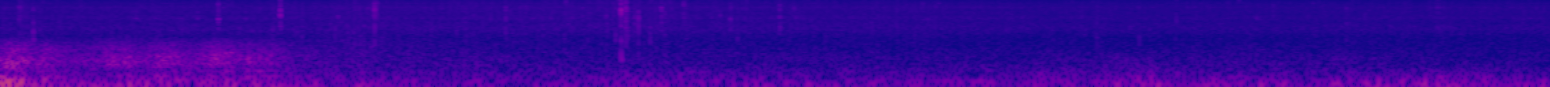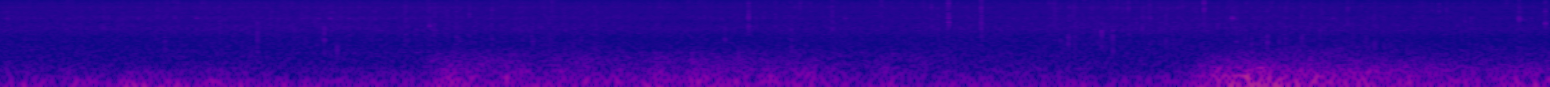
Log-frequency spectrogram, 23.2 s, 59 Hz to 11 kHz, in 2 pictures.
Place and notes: Garden at home. EM172 capsules on small polycarbonate disc with wind protection to a SD702 recorder. Mounted on a tripod about 1200mm above ground level.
